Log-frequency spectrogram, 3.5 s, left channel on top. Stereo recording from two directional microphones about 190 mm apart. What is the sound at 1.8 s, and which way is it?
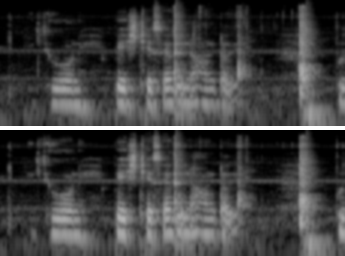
Speech, 15° right (ahead or behind).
